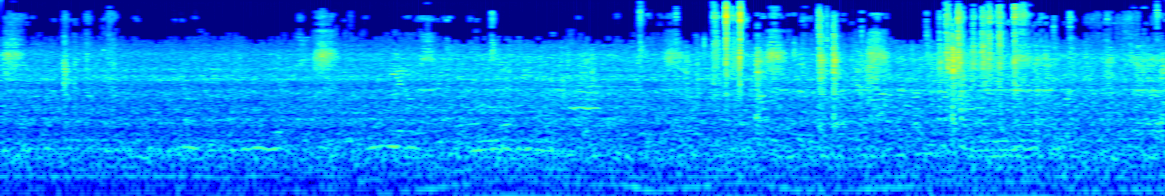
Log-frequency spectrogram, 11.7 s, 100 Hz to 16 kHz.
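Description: Scania CN280UB city bus heard from inside the passenger cabin, its engine running steadily, then pulling harder and louder about four and a half seconds in as the bus picks up speed. Short clicks and rattles from the cabin come through in the second half.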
